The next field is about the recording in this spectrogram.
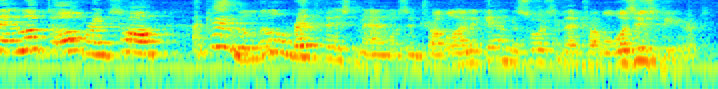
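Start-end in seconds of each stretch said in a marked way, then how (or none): none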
